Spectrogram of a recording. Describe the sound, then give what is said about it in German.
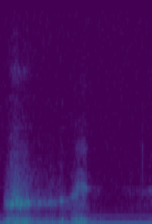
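A sharp, audible intake of breath, as someone does when badly frightened, then a softer breathy exhale let out slowly, demonstrated as a breathing exercise, with no talking. “dann atmet er langsam aus.”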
